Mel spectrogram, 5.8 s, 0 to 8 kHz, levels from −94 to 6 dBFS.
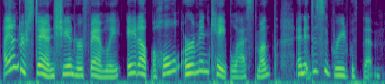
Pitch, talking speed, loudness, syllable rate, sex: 250 Hz, 195 wpm, -18 LUFS, 5.6 syllables/s, female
